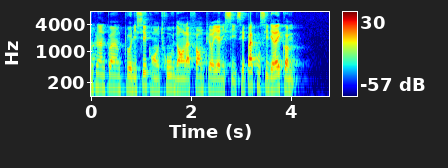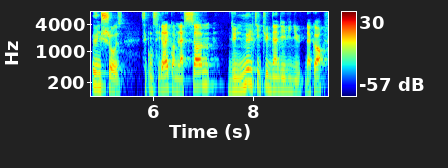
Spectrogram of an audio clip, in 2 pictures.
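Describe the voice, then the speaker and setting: A native French-speaking man giving an English grammar lesson, explaining patiently and often correcting himself. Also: mid-range voice. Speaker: English teacher.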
